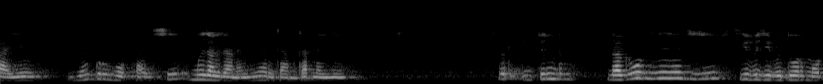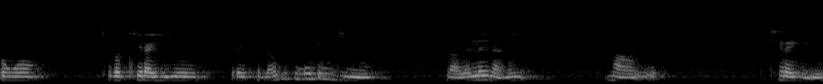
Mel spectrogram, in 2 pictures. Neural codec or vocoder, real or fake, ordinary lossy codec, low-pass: none; real; none; 5.4 kHz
